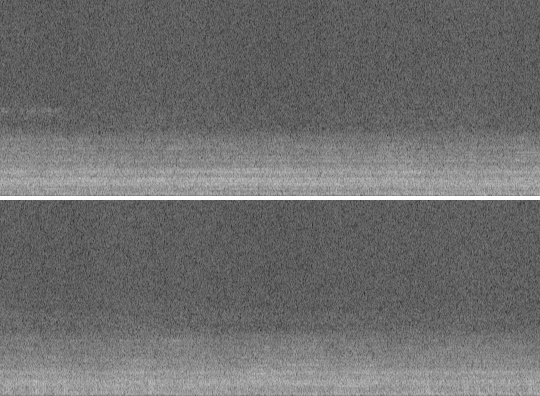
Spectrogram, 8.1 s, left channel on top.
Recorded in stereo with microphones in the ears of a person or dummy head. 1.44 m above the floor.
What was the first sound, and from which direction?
Only background noise.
